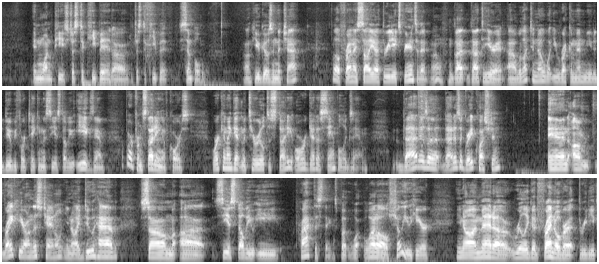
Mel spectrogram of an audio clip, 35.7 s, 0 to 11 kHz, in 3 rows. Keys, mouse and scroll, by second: 35.0 middle click.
